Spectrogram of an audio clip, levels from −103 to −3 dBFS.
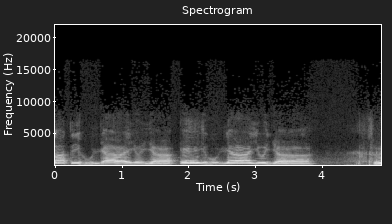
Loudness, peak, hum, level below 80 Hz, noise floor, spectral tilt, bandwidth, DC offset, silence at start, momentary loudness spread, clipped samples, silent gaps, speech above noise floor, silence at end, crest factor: -22 LUFS; -10 dBFS; none; -58 dBFS; -54 dBFS; -8 dB/octave; 8 kHz; under 0.1%; 0 s; 7 LU; under 0.1%; none; 33 dB; 0 s; 12 dB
